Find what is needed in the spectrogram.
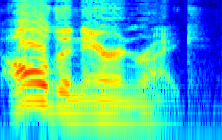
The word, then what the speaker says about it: Alden Ehrenreich: Aiden Ehrenreich? – Is it Alden? – Alden. Alden Ehrenreich.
